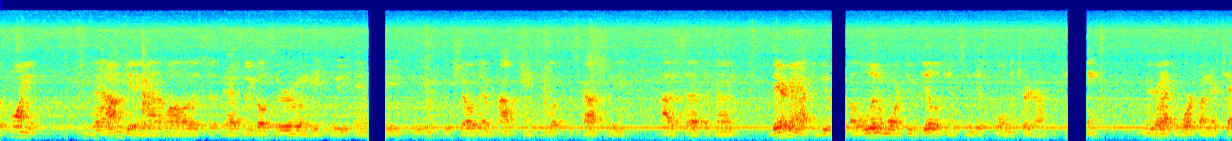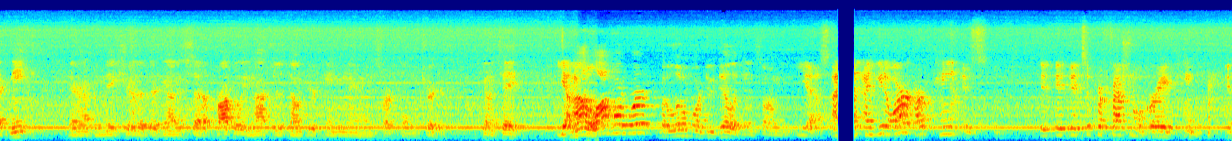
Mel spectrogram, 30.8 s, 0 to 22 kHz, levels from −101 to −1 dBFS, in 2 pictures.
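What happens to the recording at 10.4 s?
A Bluetooth stall occurs from 10.39 to 10.59 s. The sound cuts to silence for 182 ms and then resumes. The likely cause is radio interference delaying packets until the headphones' buffer ran empty, so playback paused until the retransmitted data arrived.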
